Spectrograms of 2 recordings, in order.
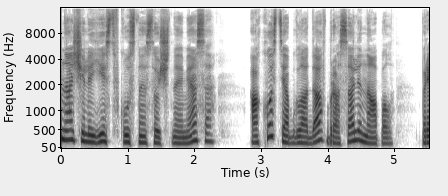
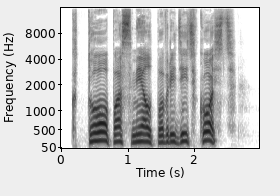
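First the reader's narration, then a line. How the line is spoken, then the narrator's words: Booming thunderous voice. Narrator (Russian): Загремел Тор громовым голосом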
